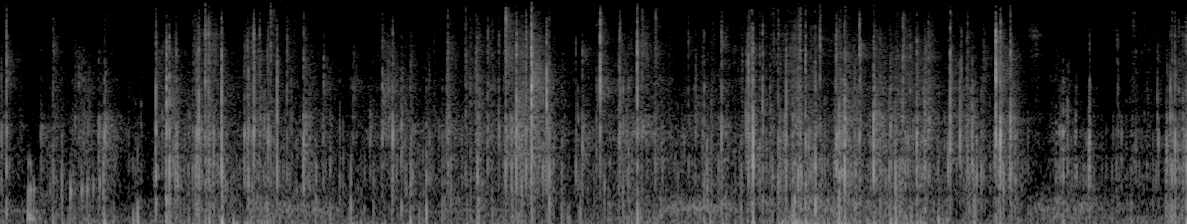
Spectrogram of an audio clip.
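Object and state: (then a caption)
Plastic bag of cotton wool. A soft plastic film package filled with cotton wool is held close and squeezed and crumpled by hands with long painted nails. It makes a continuous stream of dense, bright crinkling and crackling with small soft pops, at a steady, quiet level.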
